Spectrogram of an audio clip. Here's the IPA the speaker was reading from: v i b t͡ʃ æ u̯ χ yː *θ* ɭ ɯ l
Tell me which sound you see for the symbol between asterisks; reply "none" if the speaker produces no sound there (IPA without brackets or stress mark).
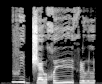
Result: θ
